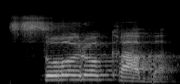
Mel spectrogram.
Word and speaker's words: Sorocaba: Sorocaba. Sorocaba.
